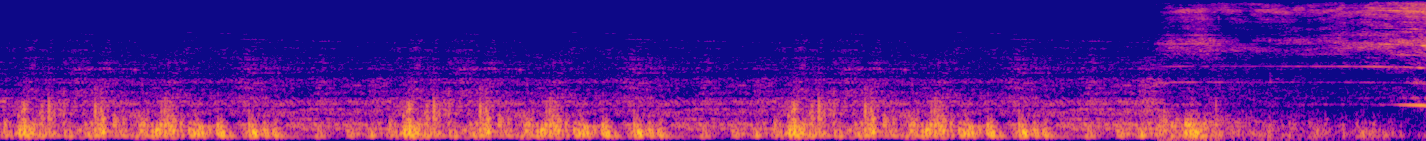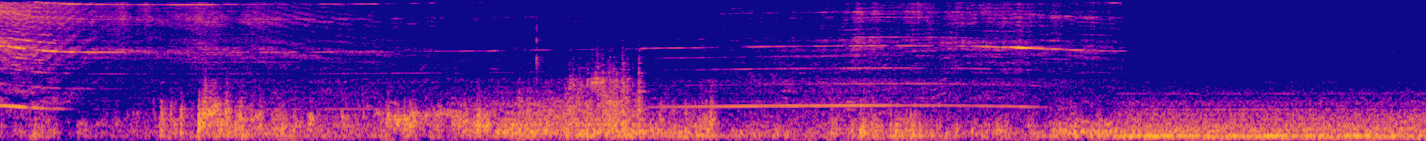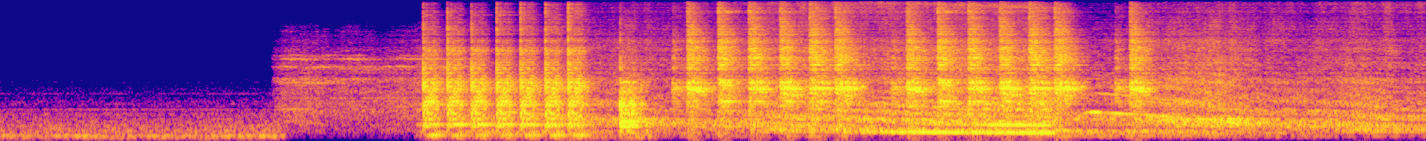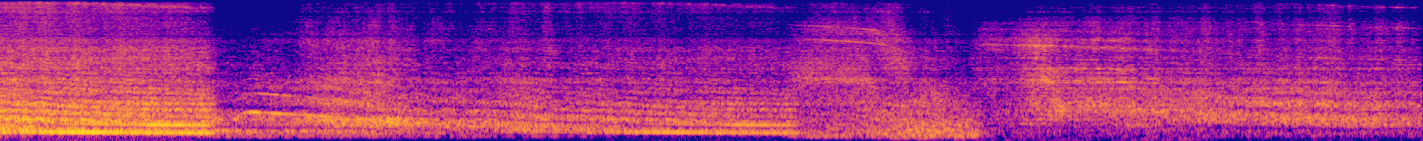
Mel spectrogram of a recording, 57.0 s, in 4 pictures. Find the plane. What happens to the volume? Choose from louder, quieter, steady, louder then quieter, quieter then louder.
louder then quieter.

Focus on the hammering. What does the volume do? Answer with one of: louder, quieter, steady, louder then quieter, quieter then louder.
steady.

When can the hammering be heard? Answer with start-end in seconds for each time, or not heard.
32.7-40.1.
